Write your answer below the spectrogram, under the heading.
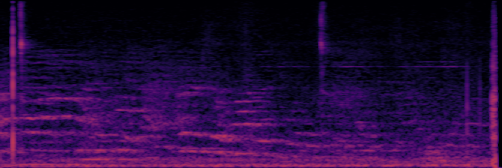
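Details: A pet talking Indian ringneck parrot (rose-ringed parakeet) named Mitthu talks indoors in a soft, speech-like voice of short phrases, with a few sharp clicks and a quiet indoor hum behind it.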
